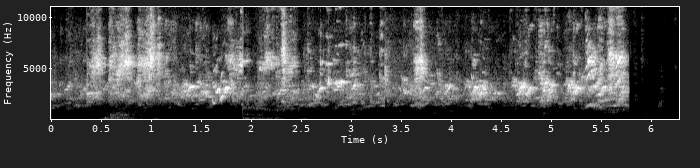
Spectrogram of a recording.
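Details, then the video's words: Pet budgerigars warbling and chirping nonstop in scratchy rapid phrases, with a couple of soft thumps early on, ending abruptly in silence. "Budgies Moments Collection ( Part 15 )"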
